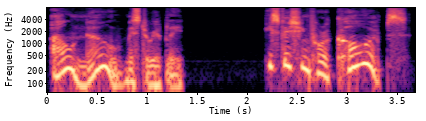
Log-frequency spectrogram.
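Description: A man voicing a cheerful, shrill, high-pitched American housewife who gushes and chatters gaily in an audiobook. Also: wildly swooping pitch, a little slow, husky, no echo, studio quality, exaggerated voice. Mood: gushing. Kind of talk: audiobook reading.

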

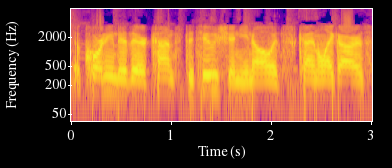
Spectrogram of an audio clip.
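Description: A man's voice: mid-range voice, fairly even intonation, brisk. A man calling in to a radio talk show, relaying breaking news in an earnest, matter-of-fact way. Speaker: caller. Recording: dull lo-fi phone call.

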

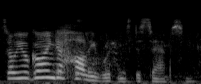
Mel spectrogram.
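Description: A woman's voice: fairly high pitch, very animated, quick pace, a little hiss or hum, rough recording. A woman playing a demure, deferential young admirer in 1950s radio acting, polite, earnest and hesitant. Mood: timid, curious.

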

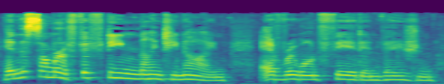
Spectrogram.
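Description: A woman's voice: sits low, expressive, fairly quick, mellow, slight background noise. A woman giving a scripted educational narration for a study guide, in an emphatic storytelling manner.

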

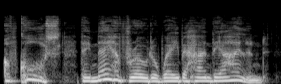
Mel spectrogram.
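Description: A man voicing an imaginative, brisk young girl in a storybook, wistful and given to dramatic phrasing. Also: a little high, expressive, a little mellow, breathy edge, no echo, voice pushed up. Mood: matter-of-fact.

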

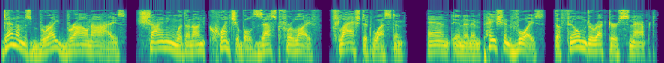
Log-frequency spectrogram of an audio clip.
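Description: A man with a deep, husky voice reading fiction expressively as an audiobook narrator. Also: big pitch swings, a little slow, hardly any pauses, fairly bright tone, no echo. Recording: dull, slightly muffled audio.

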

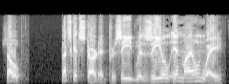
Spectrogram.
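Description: A man reading his own poems in an expressive, folksy, homespun way, with casual introductions between them. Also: mid-range voice, slow pace, vocal fry, dry recording. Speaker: poet reading own work.

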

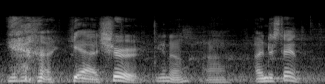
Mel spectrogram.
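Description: Earnest scientist buddy, slightly high, animated, stammering, live radio play with faint ambient noise. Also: male voice, measured pace. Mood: awkward sympathy. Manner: hesitant, stammering, conversational. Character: earnest, excitable male lab colleague and friend. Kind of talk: live audio drama acting.

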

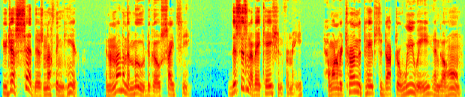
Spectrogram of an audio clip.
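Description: A man's voice: medium pitch, very animated, moderate pace, fairly bright tone, husky, no room sound, pitched above the performer's own voice. A man voicing a grumpy, reluctant, sardonic traveler in audiobook dialogue. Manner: grumbling, sardonic.

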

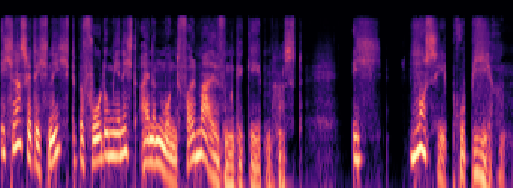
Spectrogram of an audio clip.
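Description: A man's voice: fairly high pitch, huge pitch swings, normal speed, breathy edge, dry recording, studio quality, voice pushed up, exaggerated voice. A man voicing a rich merchant's wife in a story, haughty and mock-sweet as she pesters and needles. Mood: wheedling, insistent.

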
